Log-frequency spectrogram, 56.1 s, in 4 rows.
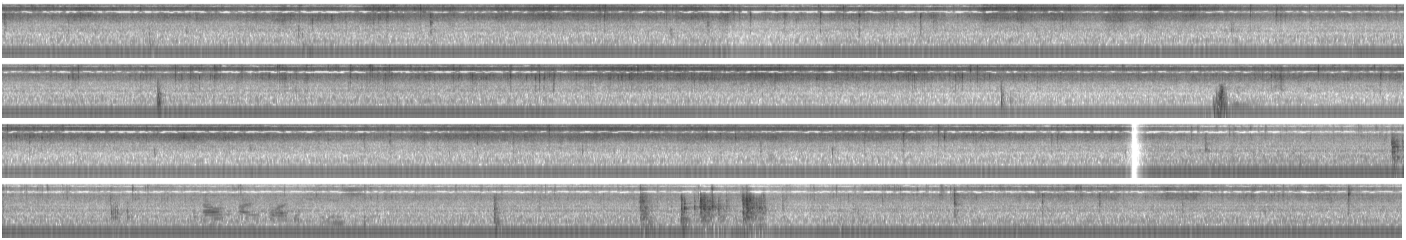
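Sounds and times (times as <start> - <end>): steady low hum: 0.0 - 36.1
onion and garlic sizzling: 0.0 - 56.0.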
